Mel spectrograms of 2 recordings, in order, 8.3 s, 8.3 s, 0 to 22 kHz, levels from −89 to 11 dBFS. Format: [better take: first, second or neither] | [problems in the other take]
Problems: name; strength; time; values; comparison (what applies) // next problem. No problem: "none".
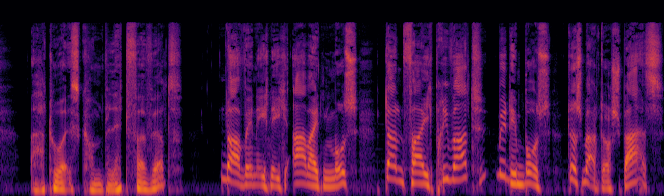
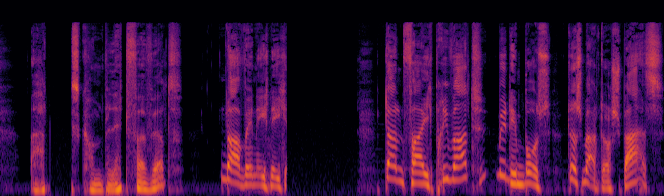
first | audio cutting out; at 0.5 s and at 3.5 s for 1 s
